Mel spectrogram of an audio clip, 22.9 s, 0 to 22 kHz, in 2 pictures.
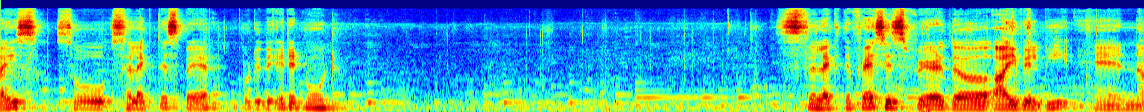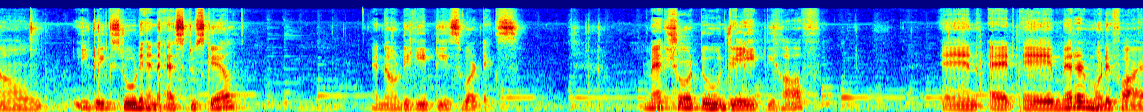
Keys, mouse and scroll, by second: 0.0-0.5 shift+scroll up 2, 0.5 click, 1.3 g, 1.8 right click, 2.3 Tab, 4.5 click, 7.8 shift+middle click, 8.0-9.2 scroll up 1, 9.2 scroll down 1, 9.6 shift+middle click, 12.4-13.2 typing, 14.9 click, 15.5 x, 17.1 scroll down 1, 17.5 z, 18.0-19.0 drag, 19.3-20.1 x, 21.2 Tab, 21.8 z, 22.7 click.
